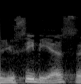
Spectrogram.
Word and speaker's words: Eusebius: Now, Eusebius, or Eusebius is how we typically pronounce it in the English world.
